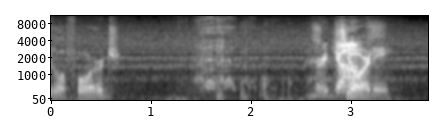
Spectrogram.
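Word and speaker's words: Geordi: What's with the shades, Gordy LaForge? Here he comes. Jordy. It's a soft G.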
